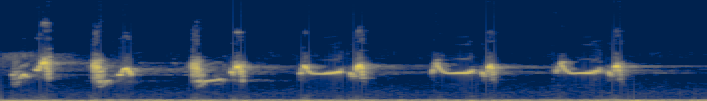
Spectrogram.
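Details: Training master of long-tailed shrike song: a series of about eight bright, slurred whistled phrases, each a short chirp then a level or dipping whistle, evenly spaced, over a faint low hum.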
